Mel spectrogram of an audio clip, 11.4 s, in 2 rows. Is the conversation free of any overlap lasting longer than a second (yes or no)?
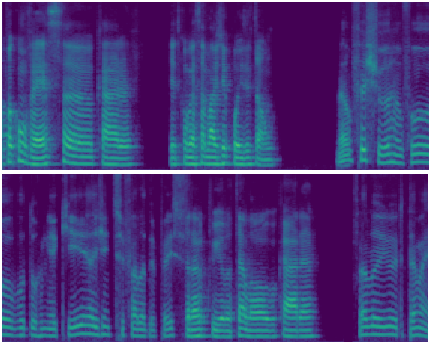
yes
